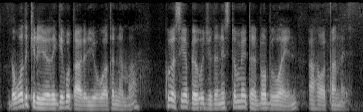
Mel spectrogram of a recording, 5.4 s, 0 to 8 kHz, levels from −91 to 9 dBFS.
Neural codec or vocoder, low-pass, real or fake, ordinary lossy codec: codec, 16 kHz, 1.1 kbps, Voila-Tokenizer; none; fake; none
